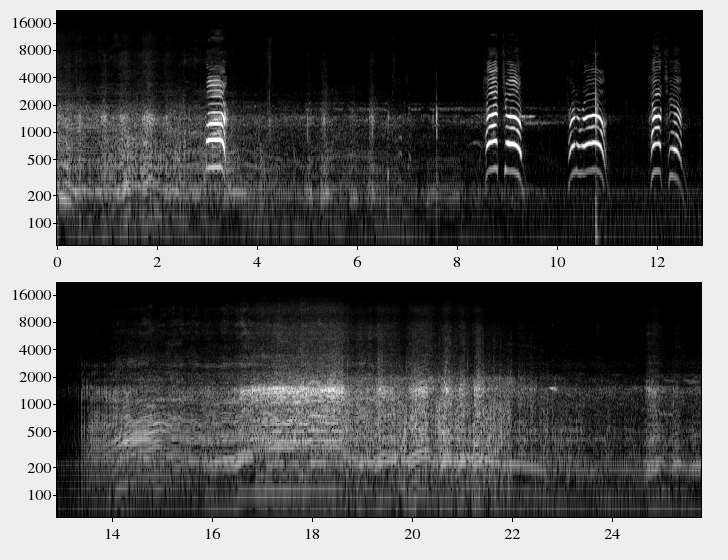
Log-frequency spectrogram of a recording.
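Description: A quad bike engine hums and revs close by.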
